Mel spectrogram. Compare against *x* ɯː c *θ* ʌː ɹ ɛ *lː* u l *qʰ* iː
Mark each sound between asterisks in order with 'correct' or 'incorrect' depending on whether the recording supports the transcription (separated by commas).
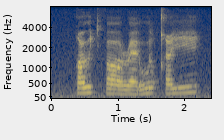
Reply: incorrect, correct, incorrect, correct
